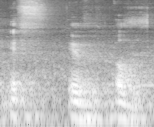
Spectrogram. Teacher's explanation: في حروف تطلع من بين الثنايا أحرف اللثوية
